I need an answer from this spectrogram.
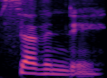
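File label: "seventy", English; iOS 4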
